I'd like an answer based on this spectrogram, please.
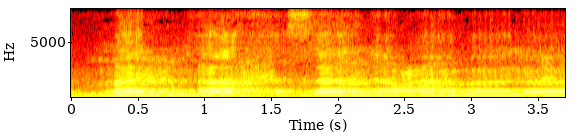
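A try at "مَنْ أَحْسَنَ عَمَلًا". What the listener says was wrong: Jangan ambil awal sangat sin biar dia habis fathah dulu.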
